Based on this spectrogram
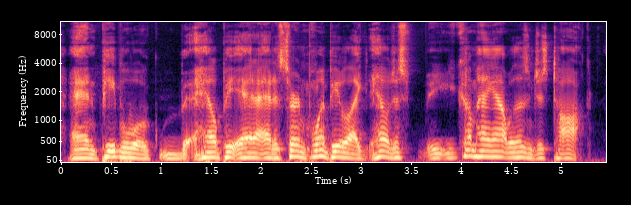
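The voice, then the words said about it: Southern American accent. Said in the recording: “people respond to my accent. And having a southern accent in LA”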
